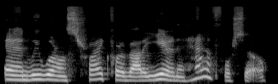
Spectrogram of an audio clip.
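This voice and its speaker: A middle-aged woman from Algeria, a native Amazigh speaker, co-hosting a casual live chat and telling things in an animated way. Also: mid-range voice, a little fast. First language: Amazigh (Berber). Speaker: co-host.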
